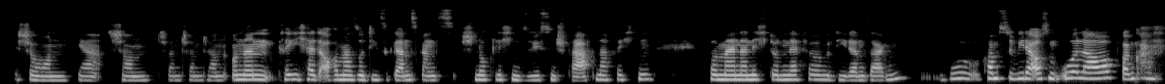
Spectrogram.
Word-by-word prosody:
Schon, 195 -4 -3
ja, 190 -3 -5
schon, 195 0 -5
schon, 195 0 -11
schon, 195 0 -9
schon. 195 0 -7
Und 220 0 0
dann 220 -1 +4
kriege 230 0 -1
ich 225 +2 -3
halt 225 -2 +2
auch - - +1
immer 215 0 +3
so 215 0 0
diese 210 +1 -7
ganz, 205 +2 +1
ganz 200 -1 -5
schnuckeligen 215 -1 -3
süßen 200 +2 -5
Sprachnachrichten 215 +6 -2 0.5
von 225 -2 +2
meiner 220 0 +7
Nichte 220 +1 +1
und 215 0 +1
Neffe, 220 -1 -1
die 200 -1 -5
dann 195 0 0
sagen: 215 +9 -3 0.3
„Du, 260 +4 -4
kommst 275 0 +2
du 260 - -2
wieder 260 -1 +6
ausm 265 +1 0
Urlaub? 290 0 +4
Wann 250 +1 +2
kommt?", 265 -1 -2
215 Hz, 185 wpm, -23 LUFS, 200-235 Hz, 0.5 s, meiner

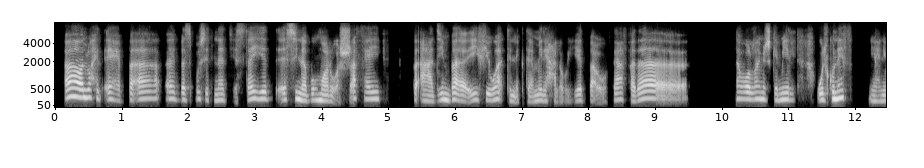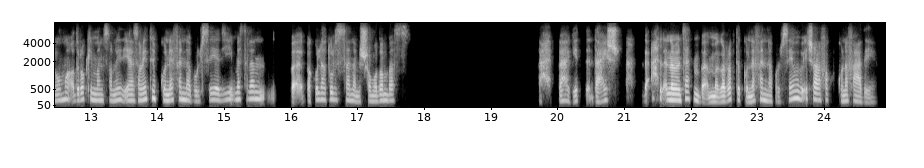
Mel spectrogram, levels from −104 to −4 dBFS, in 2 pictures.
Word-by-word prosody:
آه، 265 -1 +9
الواحد 245 -2 +1
قاعد 190 -5 -3
بقى، 210 +4 0
آآ، 205 0 -1
بسبوسة 185 +1 -4
نادية 170 -1 -4
السيد، 205 +8 -2 0.2
Cinnabon 180 -4 +1
مروة 160 -3 +1
الشافعي، 205 -2 0 0.5
بقى - - +2
قاعدين 160 +3 0
بقى 175 -4 +4
إيه، 185 +4 -1
في 180 0 -2
وقت 185 -1 -1
إنّك 150 - -7
تعملي 155 +4 -4
حلويّات 165 +1 -5
بقى - - -2
وبتاع 185 +1 -3
فده 175 -2 -2 1.4
لا 210 - -2
الله 200 +1 -1
مش 195 -2 +2
جميل. 180 0 -2 0.3
والكنافة، 205 +6 +2 0.2
يعني 155 0 -6
وما 175 +4 -1
أدراكِ 190 +2 -1
من 170 -2 -1
صين 165 0 -4
يعني 175 -2 0
صينية 175 +4 0
الكُنافة 180 -2 0
النابلسية 170 0 -1
دي، 175 +3 -4
مثلًا 205 +2 -1 0.4
ب - - +6 0.2
باكلها 185 +1 -1
طول 195 +2 -2
السنة، 175 -2 -3
مش 140 +2 +4
رمضان 160 +3 0
بس. 165 0 -5 2.0
باحبها - - -1
جدًا، - - -7
ده - - +1
عشق، - - +4 0.3
ده - - 0
أحلى - - +2
أنا 175 0 +8
من 170 - +6
ساعة 210 +2 -1
ما 170 - +1
ب - - +1
ما 135 0 +3
جرّبت 155 +8 +2
الكُنافة 165 +2 -1
النابلسية، 160 +4 -2
ما 225 - +3
بقيتش 205 - +2
أعرف 180 -1 +3
أكل 180 - -9
كنافة 155 0 -1
عاديّة. 125 -3 -2
180 Hz, 160 wpm, -25 LUFS, 165-200 Hz, 2.0 s, آه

